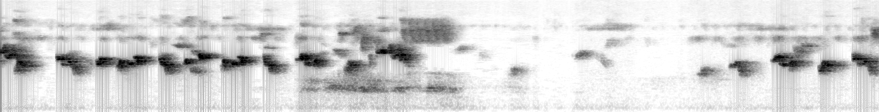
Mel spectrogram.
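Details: Wild sooty-headed bulbuls at dawn, answering a lure: bursts of short, bubbly, whistled notes around the middle pitch range, overlapping from several birds, with a pause and scattered single notes before the chatter resumes.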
